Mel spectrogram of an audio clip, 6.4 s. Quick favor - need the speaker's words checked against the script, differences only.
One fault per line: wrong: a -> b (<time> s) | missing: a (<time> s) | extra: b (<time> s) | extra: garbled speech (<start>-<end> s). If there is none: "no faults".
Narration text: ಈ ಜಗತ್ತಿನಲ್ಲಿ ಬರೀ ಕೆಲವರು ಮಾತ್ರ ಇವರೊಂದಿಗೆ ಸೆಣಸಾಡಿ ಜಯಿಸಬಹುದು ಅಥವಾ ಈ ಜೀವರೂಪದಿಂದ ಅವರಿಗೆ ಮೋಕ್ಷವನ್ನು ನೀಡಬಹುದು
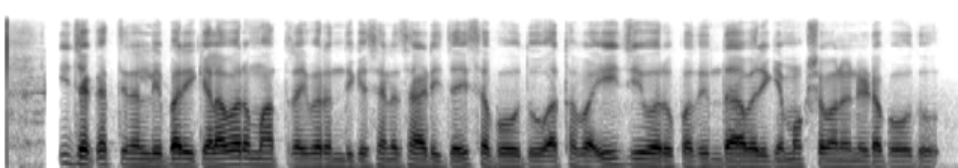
no faults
